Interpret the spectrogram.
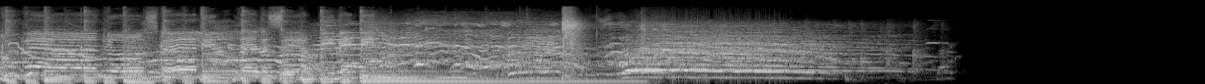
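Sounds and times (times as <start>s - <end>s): birthday song music: 0.0s - 7.2s
children cheering and shouting: 0.0s - 9.7s.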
